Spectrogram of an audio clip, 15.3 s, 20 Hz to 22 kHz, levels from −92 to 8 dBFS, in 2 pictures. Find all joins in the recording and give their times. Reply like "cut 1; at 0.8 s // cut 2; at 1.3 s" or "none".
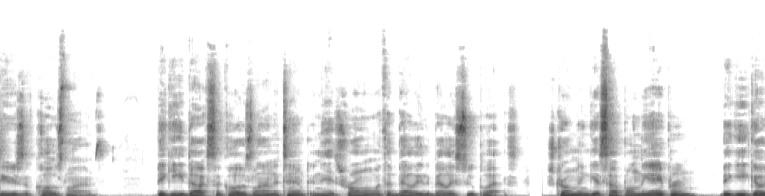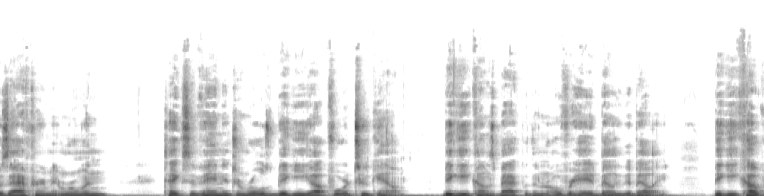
cut 1; at 5.3 s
